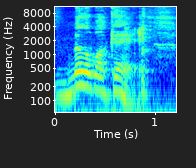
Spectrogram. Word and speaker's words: Milwaukee: It's pronounced Milwaukee.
